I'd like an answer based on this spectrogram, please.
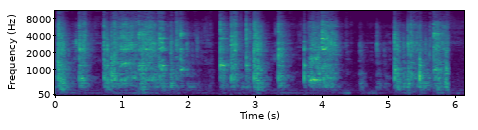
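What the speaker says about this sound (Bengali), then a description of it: "আবার একটুখানি নেড়ে চেড়ে নেব" A spoon stirs rasam rice in a pot, scraping and clinking loudly against the metal in repeated rhythmic bursts with short pauses between them, close up and with no talking.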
